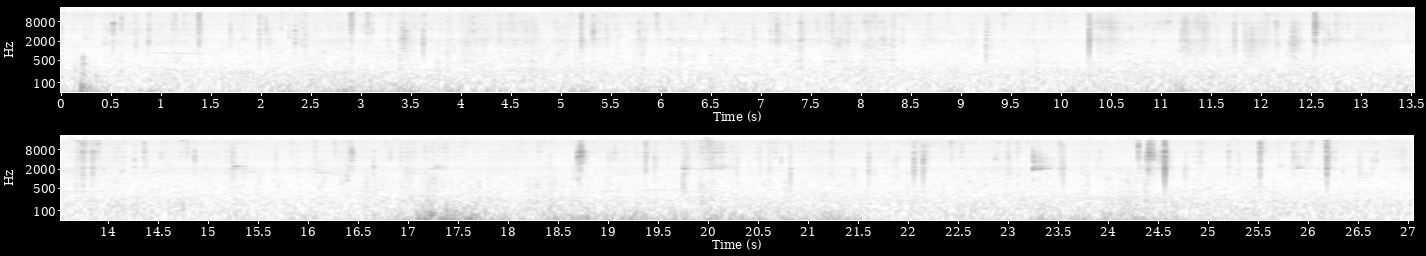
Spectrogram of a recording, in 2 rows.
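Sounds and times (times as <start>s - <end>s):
wood bonfire crackling: 0.0s - 27.0s.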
